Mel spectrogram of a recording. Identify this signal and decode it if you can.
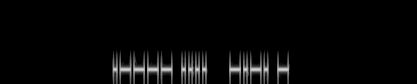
Morse code, heard as a keyed tone, about 34 wpm, 700 Hz. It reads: 1H CT
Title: Winter Field Day Exchanges 35wpm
